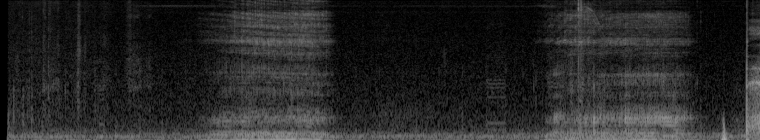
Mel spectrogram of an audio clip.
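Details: Sleeping person with a deviated septum, surgery apparently not fixing it: two deep, rumbling inhaled snores with quieter breaths between, in a quiet room; snoring.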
